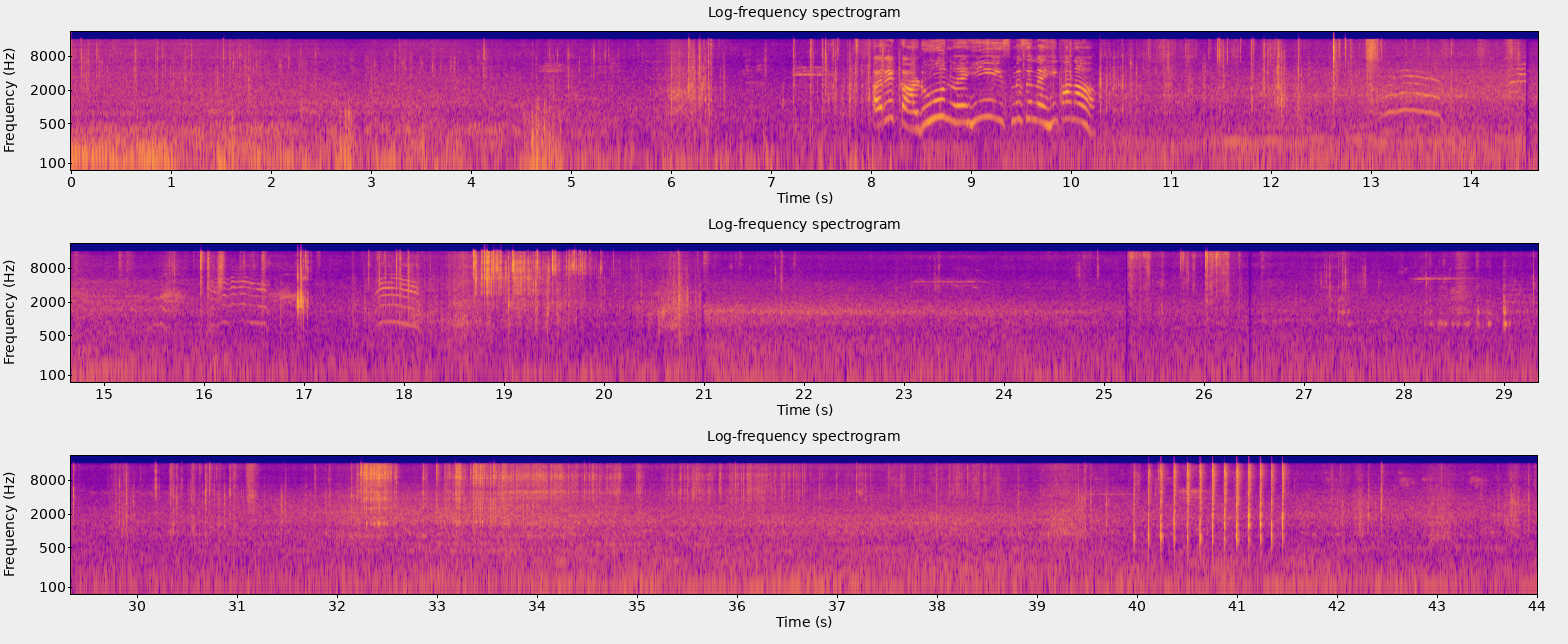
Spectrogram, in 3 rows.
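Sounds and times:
kitten crunching dry kibble: 0:00.0 - 0:06.6, 0:16.0 - 0:21.0, 0:29.7 - 0:39.7
plastic food bag rustling: 0:18.2 - 0:21.0
kibble being poured: 0:18.4 - 0:20.3, 0:32.2 - 0:38.7.

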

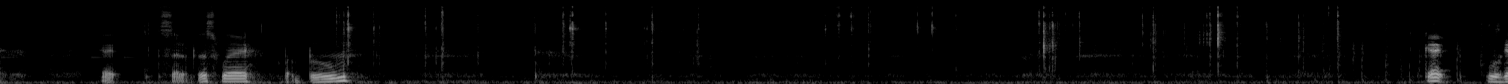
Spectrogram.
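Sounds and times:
plastic parts clicking and rattling: 0:02.5 - 0:07.2, 0:08.0 - 0:15.0.

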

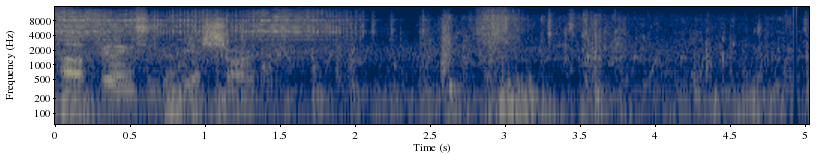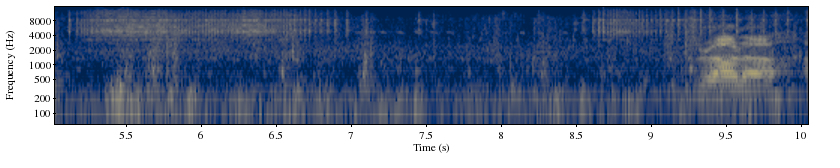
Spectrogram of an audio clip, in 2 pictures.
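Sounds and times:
waves slapping boat hull: 0:00.0 - 0:10.0
wind buffeting microphone: 0:00.0 - 0:10.0.

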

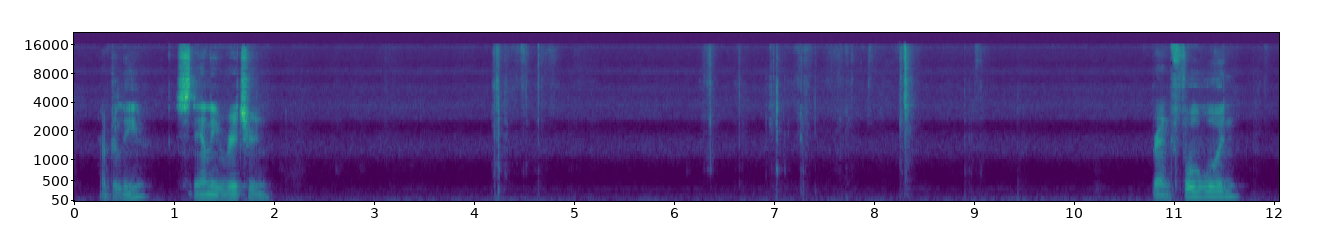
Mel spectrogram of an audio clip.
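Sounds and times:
card and plastic sleeve handling: 0:04.2 - 0:04.9, 0:06.2 - 0:09.2.

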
